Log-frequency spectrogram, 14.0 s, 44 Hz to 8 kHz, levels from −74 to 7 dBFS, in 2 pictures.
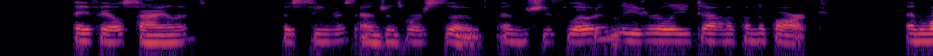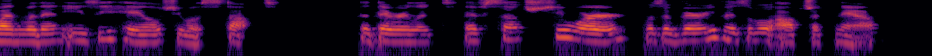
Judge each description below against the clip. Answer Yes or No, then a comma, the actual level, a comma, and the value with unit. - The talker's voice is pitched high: No, medium, 180 Hz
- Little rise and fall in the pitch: Yes, narrow, 1.7 semitones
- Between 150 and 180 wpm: Yes, average, 155 wpm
